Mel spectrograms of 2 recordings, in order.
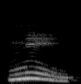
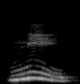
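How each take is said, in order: The two takes are said the same way.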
